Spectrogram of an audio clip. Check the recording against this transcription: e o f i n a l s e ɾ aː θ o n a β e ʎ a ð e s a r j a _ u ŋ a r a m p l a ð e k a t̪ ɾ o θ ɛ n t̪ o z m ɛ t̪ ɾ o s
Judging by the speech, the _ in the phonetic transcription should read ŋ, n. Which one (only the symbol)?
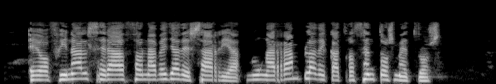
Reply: n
